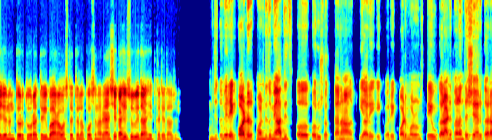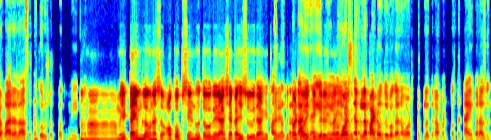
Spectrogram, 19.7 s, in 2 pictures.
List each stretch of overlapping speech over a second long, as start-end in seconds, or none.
15.3-17.0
